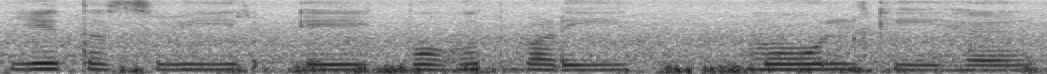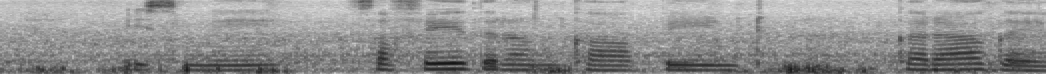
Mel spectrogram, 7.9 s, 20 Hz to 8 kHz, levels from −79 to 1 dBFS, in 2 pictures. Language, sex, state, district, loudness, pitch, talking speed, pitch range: Hindi, female, Haryana, Rohtak, -18 LUFS, 210 Hz, 115 wpm, 195-220 Hz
